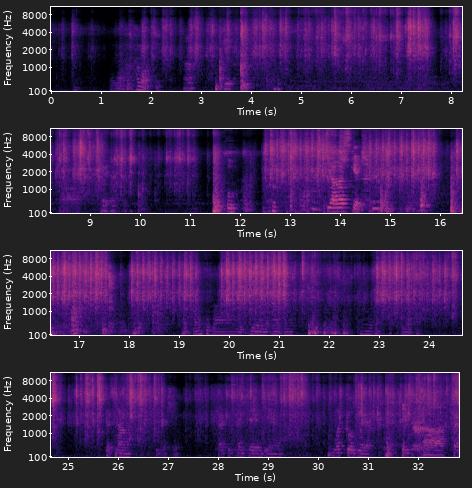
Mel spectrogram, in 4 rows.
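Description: Indistinct voices talking in a small room, with the fast plastic clicking of 3x3 speed cubes being turned.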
